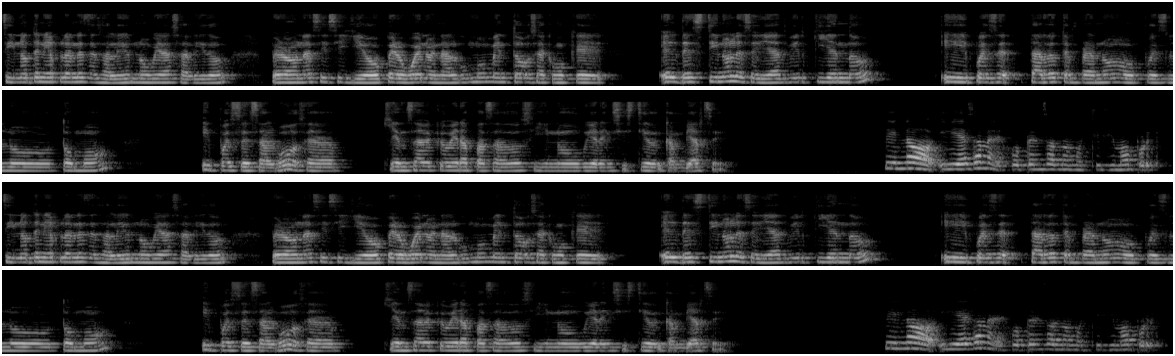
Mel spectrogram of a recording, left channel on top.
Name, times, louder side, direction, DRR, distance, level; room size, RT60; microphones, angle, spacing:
voice 1, 0.0-2.3 2.7-6.0 6.6-8.7 9.4-12.8 13.7-15.1 15.5-18.9, left 1 dB, 20° left, 3 dB, 2.2 m, -29 dB
voice 2, 20.5-23.3, left 3 dB, 90° left, 7 dB, 3.5 m, -30 dB
16.0 x 8.4 x 3.6 m, 0.33 s
head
